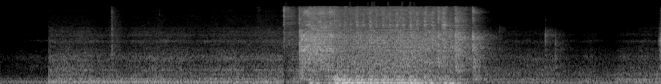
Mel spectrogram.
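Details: 2004 Yamaha Raptor 660 quad, gas down the carburetor, choke cable pulled by hand because its lever is broken: steady cranking, then it fires and roars about two seconds before dying back to cranking; owner thinks carbs badly need cleaning.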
